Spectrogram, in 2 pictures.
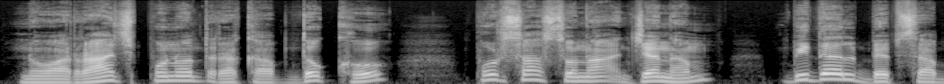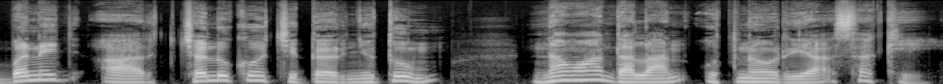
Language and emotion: Santali, neutral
